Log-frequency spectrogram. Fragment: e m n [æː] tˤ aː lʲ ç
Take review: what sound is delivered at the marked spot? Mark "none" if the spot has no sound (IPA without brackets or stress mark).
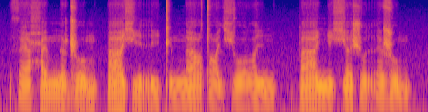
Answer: aː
